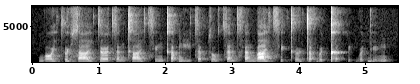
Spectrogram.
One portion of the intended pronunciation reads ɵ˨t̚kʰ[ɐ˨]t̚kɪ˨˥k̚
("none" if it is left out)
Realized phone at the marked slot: ɐ˨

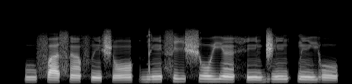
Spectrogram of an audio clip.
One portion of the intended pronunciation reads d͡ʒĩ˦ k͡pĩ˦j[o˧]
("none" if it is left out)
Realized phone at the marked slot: o˦˨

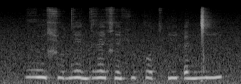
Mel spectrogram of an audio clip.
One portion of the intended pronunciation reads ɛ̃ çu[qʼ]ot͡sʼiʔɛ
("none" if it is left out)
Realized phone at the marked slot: k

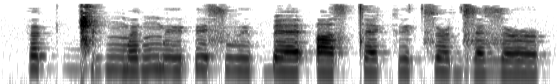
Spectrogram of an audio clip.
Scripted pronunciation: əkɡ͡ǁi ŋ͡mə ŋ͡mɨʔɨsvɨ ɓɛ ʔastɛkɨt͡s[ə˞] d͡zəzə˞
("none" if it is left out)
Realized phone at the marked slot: ə˞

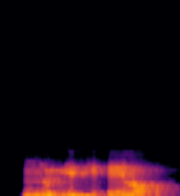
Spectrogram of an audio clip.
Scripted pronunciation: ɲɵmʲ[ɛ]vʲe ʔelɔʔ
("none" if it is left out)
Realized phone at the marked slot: ɛ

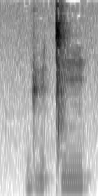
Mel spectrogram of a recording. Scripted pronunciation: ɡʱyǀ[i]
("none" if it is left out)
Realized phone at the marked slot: i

